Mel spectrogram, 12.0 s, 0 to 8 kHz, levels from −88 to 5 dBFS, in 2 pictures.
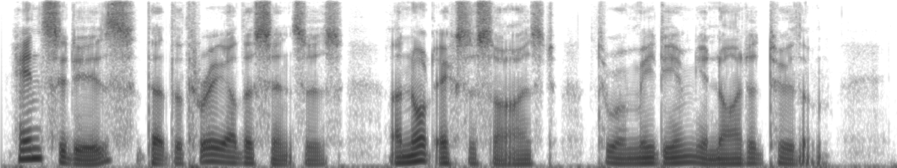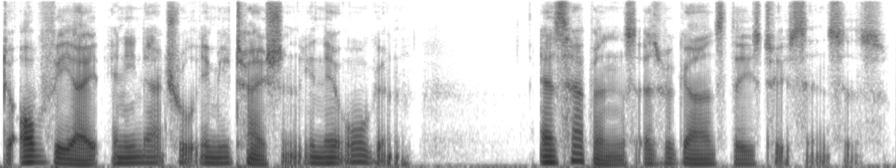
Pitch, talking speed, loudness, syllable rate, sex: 90 Hz, 160 wpm, -21 LUFS, 5.6 syllables/s, male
